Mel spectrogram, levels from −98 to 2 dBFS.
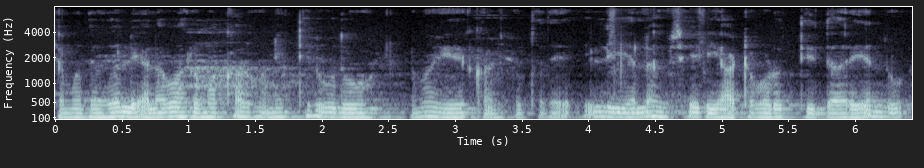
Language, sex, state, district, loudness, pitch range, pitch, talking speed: Kannada, male, Karnataka, Mysore, -17 LUFS, 110-120 Hz, 110 Hz, 110 wpm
